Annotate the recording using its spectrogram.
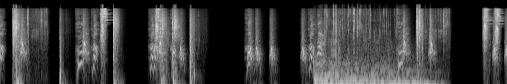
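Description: Blades swish and clash in quick bursts.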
